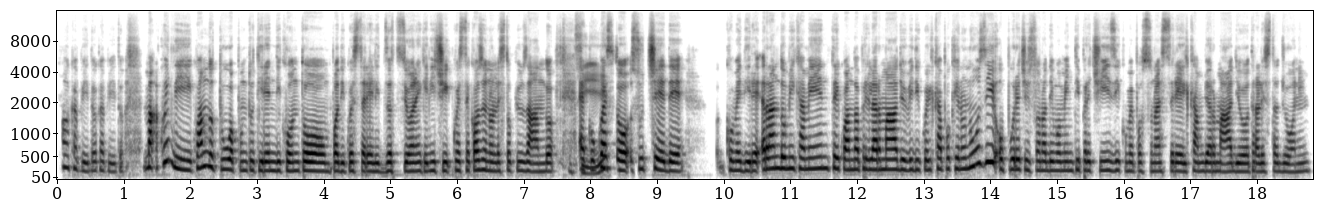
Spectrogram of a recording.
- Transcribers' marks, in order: tapping
- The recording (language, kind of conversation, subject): Italian, podcast, Come fai a liberarti del superfluo?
